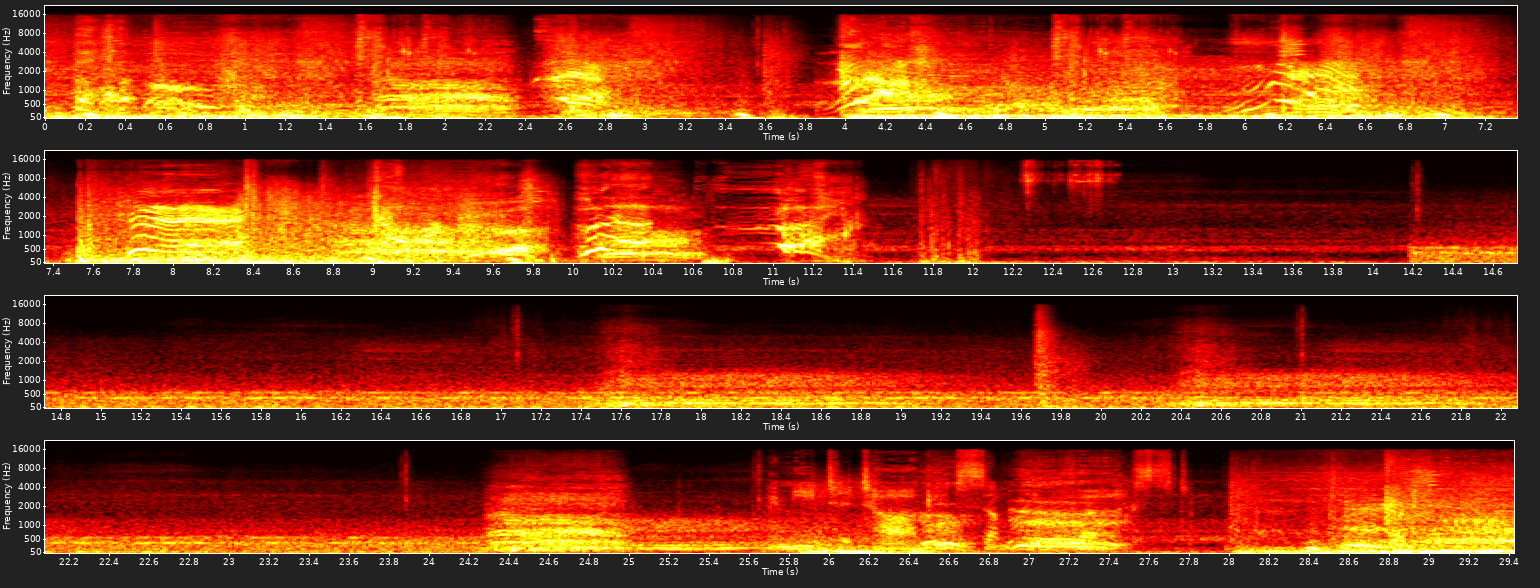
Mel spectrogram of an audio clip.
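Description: Blades strike and slash in a fast fight.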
